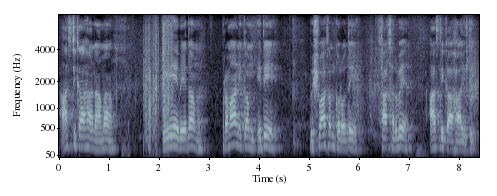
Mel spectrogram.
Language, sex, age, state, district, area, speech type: Sanskrit, male, 18-30, Andhra Pradesh, Kadapa, urban, spontaneous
